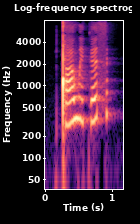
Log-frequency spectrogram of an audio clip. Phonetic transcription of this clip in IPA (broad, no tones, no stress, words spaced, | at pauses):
ǃawekɛs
